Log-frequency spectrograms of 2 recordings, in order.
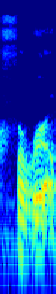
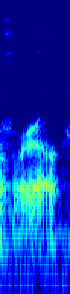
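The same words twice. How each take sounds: First: Said in the usual way. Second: Whispered echo. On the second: Retold or imitated. Whispered repeat of phrase.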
